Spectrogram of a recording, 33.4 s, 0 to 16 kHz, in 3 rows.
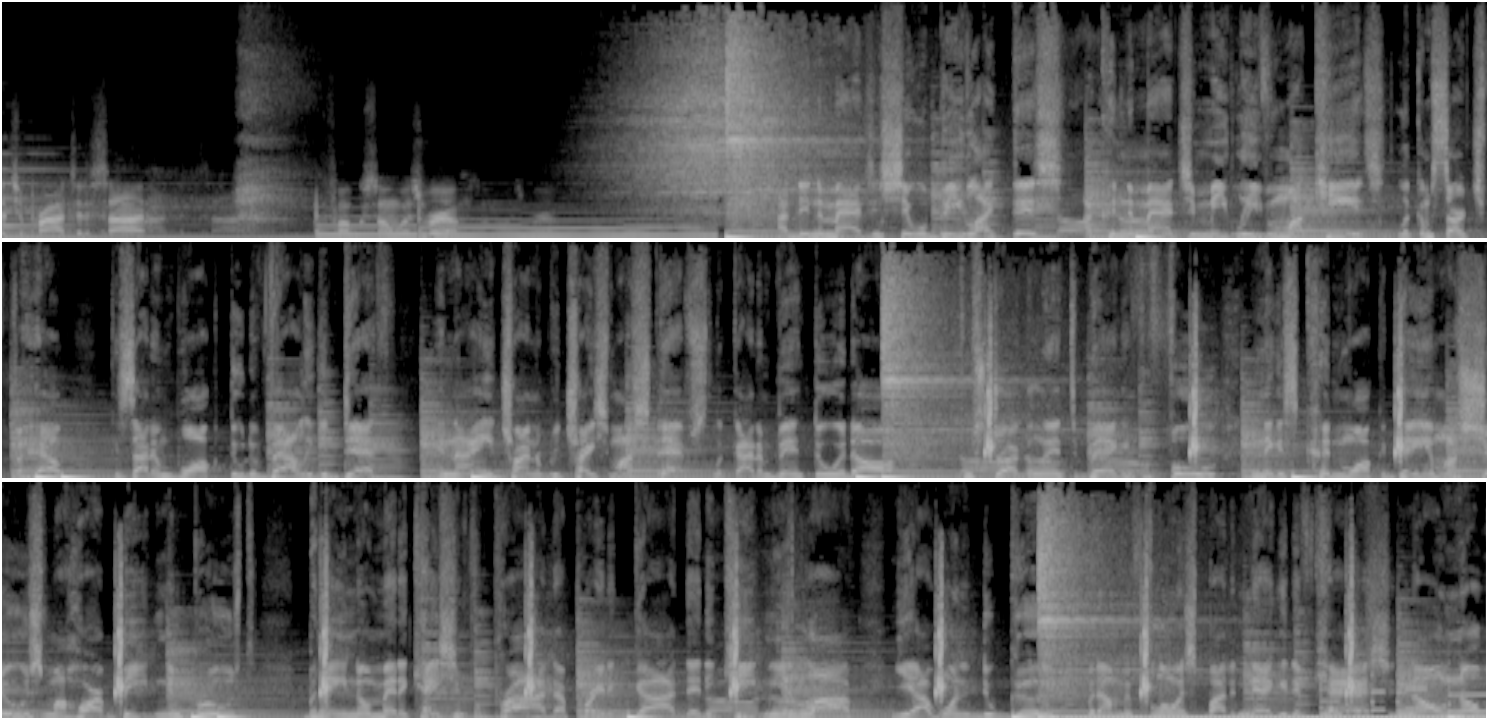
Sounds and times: Music: 0.0 - 33.4.

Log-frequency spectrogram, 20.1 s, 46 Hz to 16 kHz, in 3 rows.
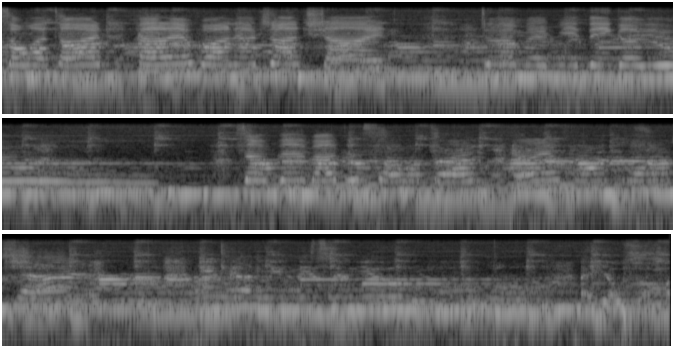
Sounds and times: Music: 0.0 - 20.1.

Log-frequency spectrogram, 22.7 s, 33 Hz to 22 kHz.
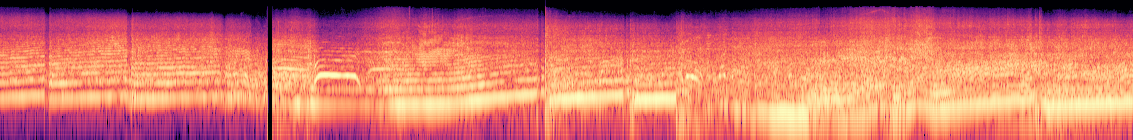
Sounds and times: Race car, auto racing: 0.0 - 22.6
Speech: 13.6 - 16.3.

